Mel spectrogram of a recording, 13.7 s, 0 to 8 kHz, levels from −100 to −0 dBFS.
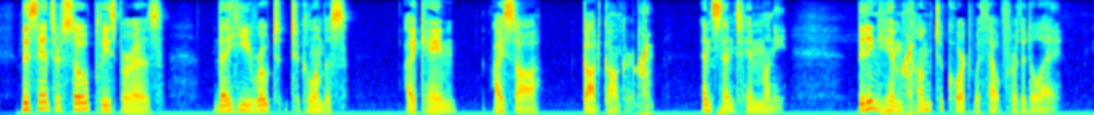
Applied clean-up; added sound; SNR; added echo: none; Marimba, xylophone; 2 dB; none.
